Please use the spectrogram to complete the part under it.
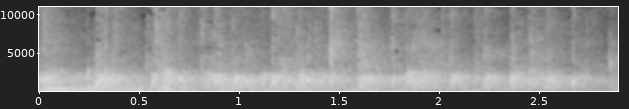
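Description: A business forum audience claps continuously for a few seconds, a broad, even wash of hands with no clear pauses.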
